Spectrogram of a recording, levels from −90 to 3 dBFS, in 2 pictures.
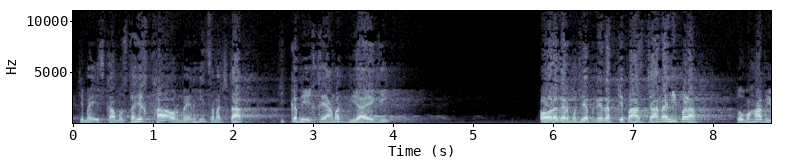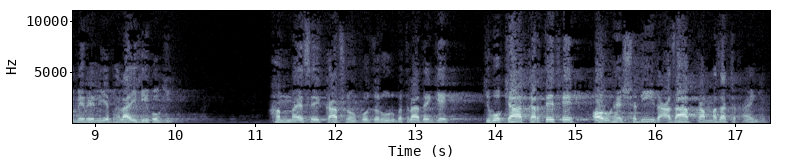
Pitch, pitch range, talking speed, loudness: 145 Hz, 130-175 Hz, 190 wpm, -18 LUFS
